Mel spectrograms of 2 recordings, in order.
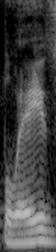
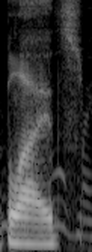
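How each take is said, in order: First: The name sounds exactly like the word blade. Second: The name does not sound like blade. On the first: The speaker calls it wrong. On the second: The speaker calls it right.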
